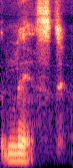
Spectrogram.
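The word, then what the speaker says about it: LLST: according to my spelling it's my LL St LL St pronounced list I will be back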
